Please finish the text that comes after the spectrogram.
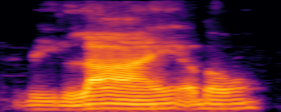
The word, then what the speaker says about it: reliable: up for today okay realiable is a four syllable word the stress is on ly reliable and down below the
